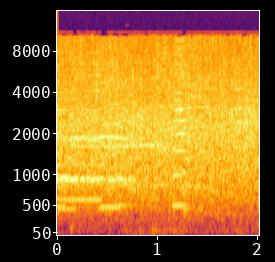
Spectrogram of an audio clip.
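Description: Red button accordion sounding a few reed notes as the bellows are squeezed by an unpractised player: one chord held for under a second, then a couple of short ones. Audience applause runs under it.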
